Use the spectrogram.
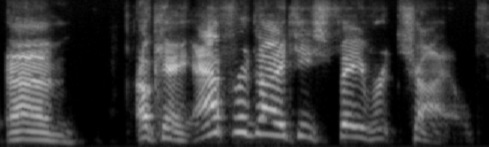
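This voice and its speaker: A man's voice: high voice, big pitch swings, takes it slowly, bright, forceful tone, no room sound. Rambling American man, slightly dull sound. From United States. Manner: rambling, hesitant, many fillers. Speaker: interviewer host. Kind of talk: casual interview chat.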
